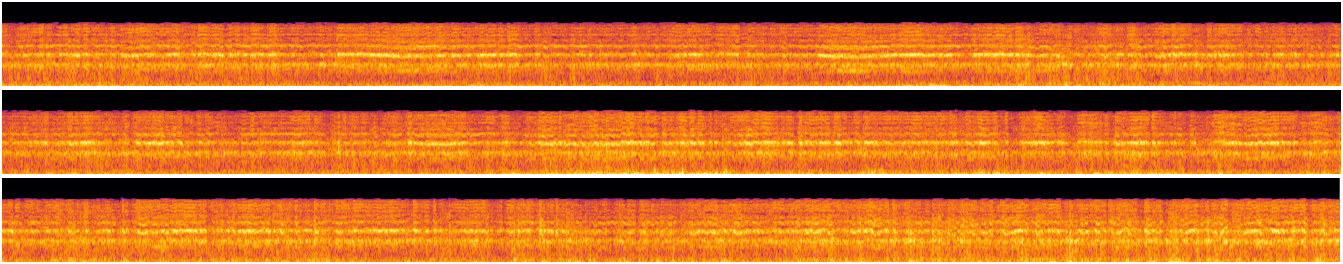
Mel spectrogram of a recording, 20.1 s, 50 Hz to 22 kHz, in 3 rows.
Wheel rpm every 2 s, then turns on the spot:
230, 230, 230, 230, 230, 230, 230, 230, 220, 230.
none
